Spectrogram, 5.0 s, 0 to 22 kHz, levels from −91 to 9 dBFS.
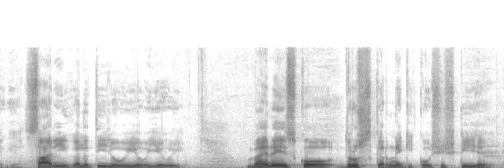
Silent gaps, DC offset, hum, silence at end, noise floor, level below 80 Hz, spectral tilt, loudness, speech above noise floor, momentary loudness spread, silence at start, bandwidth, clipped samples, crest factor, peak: none; under 0.1%; none; 0.1 s; -49 dBFS; -54 dBFS; -7 dB/octave; -24 LUFS; 26 dB; 12 LU; 0 s; 16 kHz; under 0.1%; 16 dB; -8 dBFS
